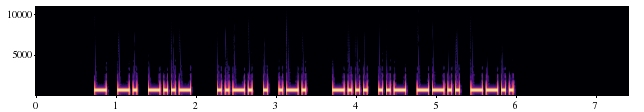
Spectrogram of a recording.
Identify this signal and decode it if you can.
Morse code, heard as a keyed tone, about 25 wpm, 700 Hz. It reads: TNX FER BUZZ
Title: Common QSO Phrases 25wpm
